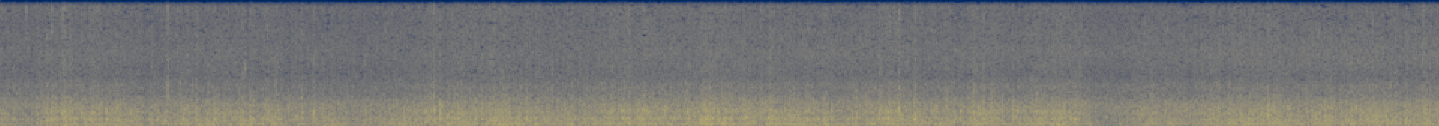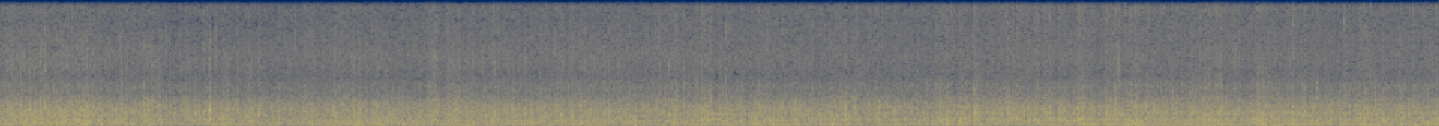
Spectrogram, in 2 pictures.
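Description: Heavy monsoon rain pouring steadily onto coconut palms, a dense, even hiss that dips briefly about eleven seconds in.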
